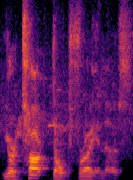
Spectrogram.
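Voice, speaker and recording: A man's voice: lowish voice, animated, slow, darkish tone. A man voicing a scrawny, defiant old peasant with emphatic rustic speech, in a storybook reading. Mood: bitter, stubborn. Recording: roomy echo, faint noise.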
